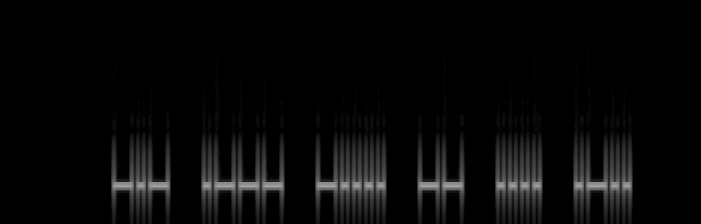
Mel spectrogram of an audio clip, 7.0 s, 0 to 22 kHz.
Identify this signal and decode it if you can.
Morse code, heard as a keyed tone, about 20 wpm, spaced as for 15 wpm, 700 Hz. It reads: KJ6MHL
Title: 207 Lesson 33g - Letter j - Call Signs 20wpm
